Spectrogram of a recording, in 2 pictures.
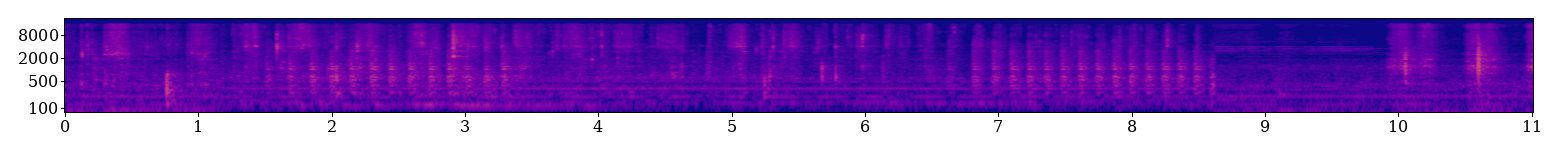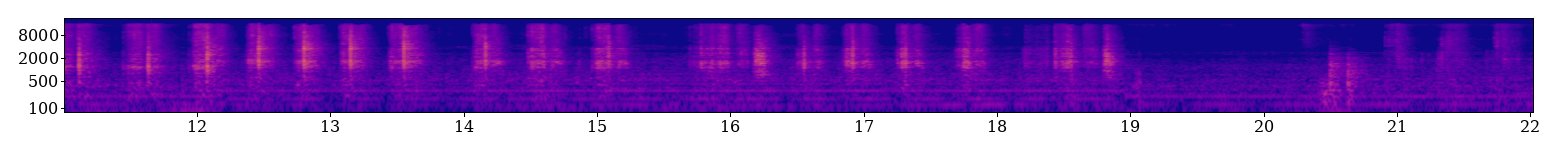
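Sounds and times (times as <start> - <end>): knife slicing onion on board: 0.0 - 8.6, 9.9 - 19.0.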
